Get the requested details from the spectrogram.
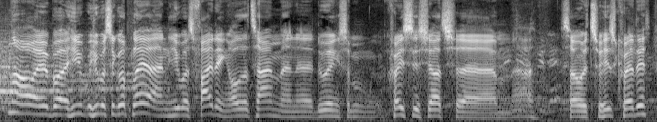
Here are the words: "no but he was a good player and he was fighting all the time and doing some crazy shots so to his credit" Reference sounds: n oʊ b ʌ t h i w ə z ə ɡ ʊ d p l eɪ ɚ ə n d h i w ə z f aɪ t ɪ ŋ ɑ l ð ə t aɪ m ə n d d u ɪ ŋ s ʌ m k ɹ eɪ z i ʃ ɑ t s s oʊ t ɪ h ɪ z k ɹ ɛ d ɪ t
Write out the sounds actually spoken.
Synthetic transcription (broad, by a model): n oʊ b ʌ t h i w ə z ə ɡ ʊ d p l eɪ ɚ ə n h i w ə z f aɪ t ɪ ŋ ɑ l ð ə t aɪ m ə n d d u ɪ ŋ s ʌ m k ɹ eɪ s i s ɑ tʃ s s oʊ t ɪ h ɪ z k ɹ ɛ d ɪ t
